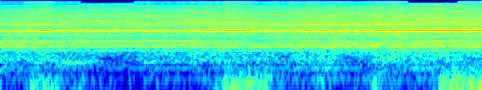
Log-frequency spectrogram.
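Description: A Mission Instant Cooling Fan runs steadily with a loud, even, broadband airy whoosh and a thin high whine, a constant drone close by with faint low bumps under it.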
